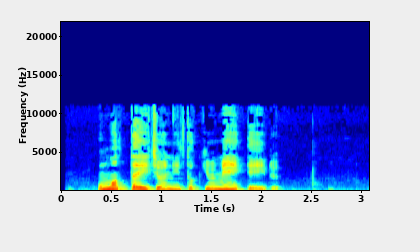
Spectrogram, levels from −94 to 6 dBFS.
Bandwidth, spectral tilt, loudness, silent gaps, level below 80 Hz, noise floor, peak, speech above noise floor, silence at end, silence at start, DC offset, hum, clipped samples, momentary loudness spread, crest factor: 11.5 kHz; -4.5 dB/octave; -20 LUFS; none; -62 dBFS; -56 dBFS; -4 dBFS; 37 dB; 0.9 s; 0.35 s; under 0.1%; none; under 0.1%; 13 LU; 18 dB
